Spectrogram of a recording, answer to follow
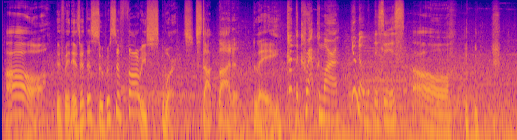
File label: character, voiceover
